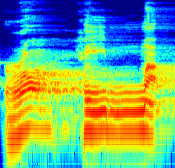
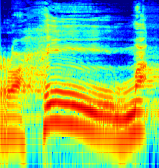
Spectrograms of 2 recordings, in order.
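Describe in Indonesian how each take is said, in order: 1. Vokal setelah 'rah' dibaca pendek. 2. Vokal setelah 'rah' dibaca panjang. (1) "fi'il madhinya rahima" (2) "bukan rahima"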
